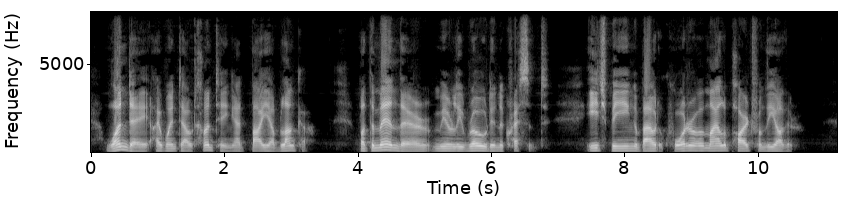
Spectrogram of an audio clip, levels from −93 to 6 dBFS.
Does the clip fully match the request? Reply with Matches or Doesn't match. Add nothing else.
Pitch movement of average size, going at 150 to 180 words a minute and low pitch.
Matches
